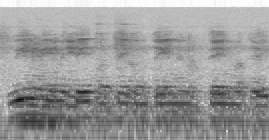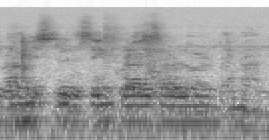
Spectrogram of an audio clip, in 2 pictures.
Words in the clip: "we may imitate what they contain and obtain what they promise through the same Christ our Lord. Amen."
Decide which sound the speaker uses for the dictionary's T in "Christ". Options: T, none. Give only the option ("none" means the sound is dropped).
none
